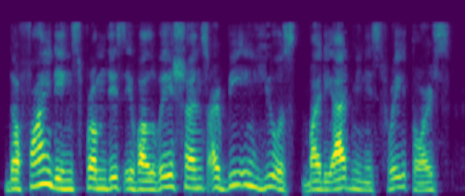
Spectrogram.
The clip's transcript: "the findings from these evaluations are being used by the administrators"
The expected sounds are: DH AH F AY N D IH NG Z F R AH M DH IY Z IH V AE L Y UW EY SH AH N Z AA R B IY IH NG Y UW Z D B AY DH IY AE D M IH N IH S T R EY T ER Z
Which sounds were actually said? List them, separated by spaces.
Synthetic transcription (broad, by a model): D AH F AY N D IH NG S F R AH M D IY S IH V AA L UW EY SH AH N S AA R B IY IH NG Y UW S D B AY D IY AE D M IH N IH S T R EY T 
